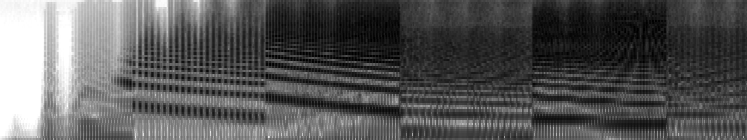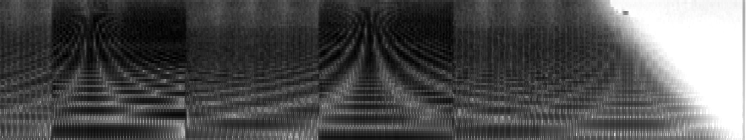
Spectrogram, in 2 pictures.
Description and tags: a hard upcoming sound-loop , u can use this one for a intro , or before another sound
hard, loops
